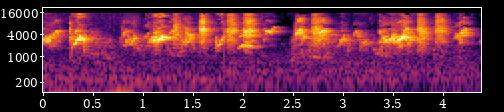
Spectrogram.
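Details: Several pet birds in an indoor bird room chattering together: rapid high tweets and harsh chirps in clustered bursts roughly every second, with brief dips between the louder outbursts.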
